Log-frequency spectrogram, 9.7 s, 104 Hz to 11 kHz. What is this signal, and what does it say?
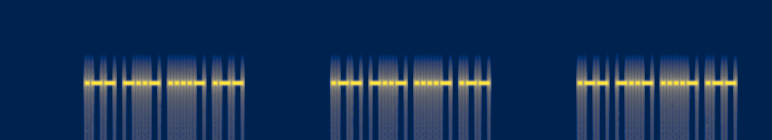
Morse code, heard as a keyed tone, about 30 wpm, 700 Hz. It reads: WX4W WX4W WX4W
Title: Call Signs Repeated 2x - 30wpm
